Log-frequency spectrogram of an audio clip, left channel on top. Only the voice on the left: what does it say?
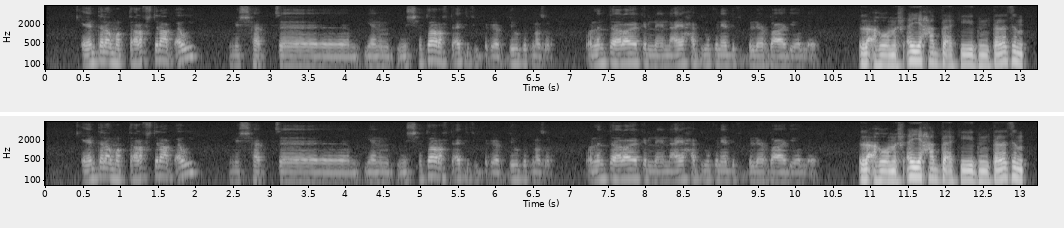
يعني أنت لو ما بتعرفش تلعب أوي مش هت آه، يعني مش هتعرف تأدي في البلياردو دي وجهة نظري ولا أنت رأيك إن إن أي حد ممكن يأدي في البلياردو عادي ولا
